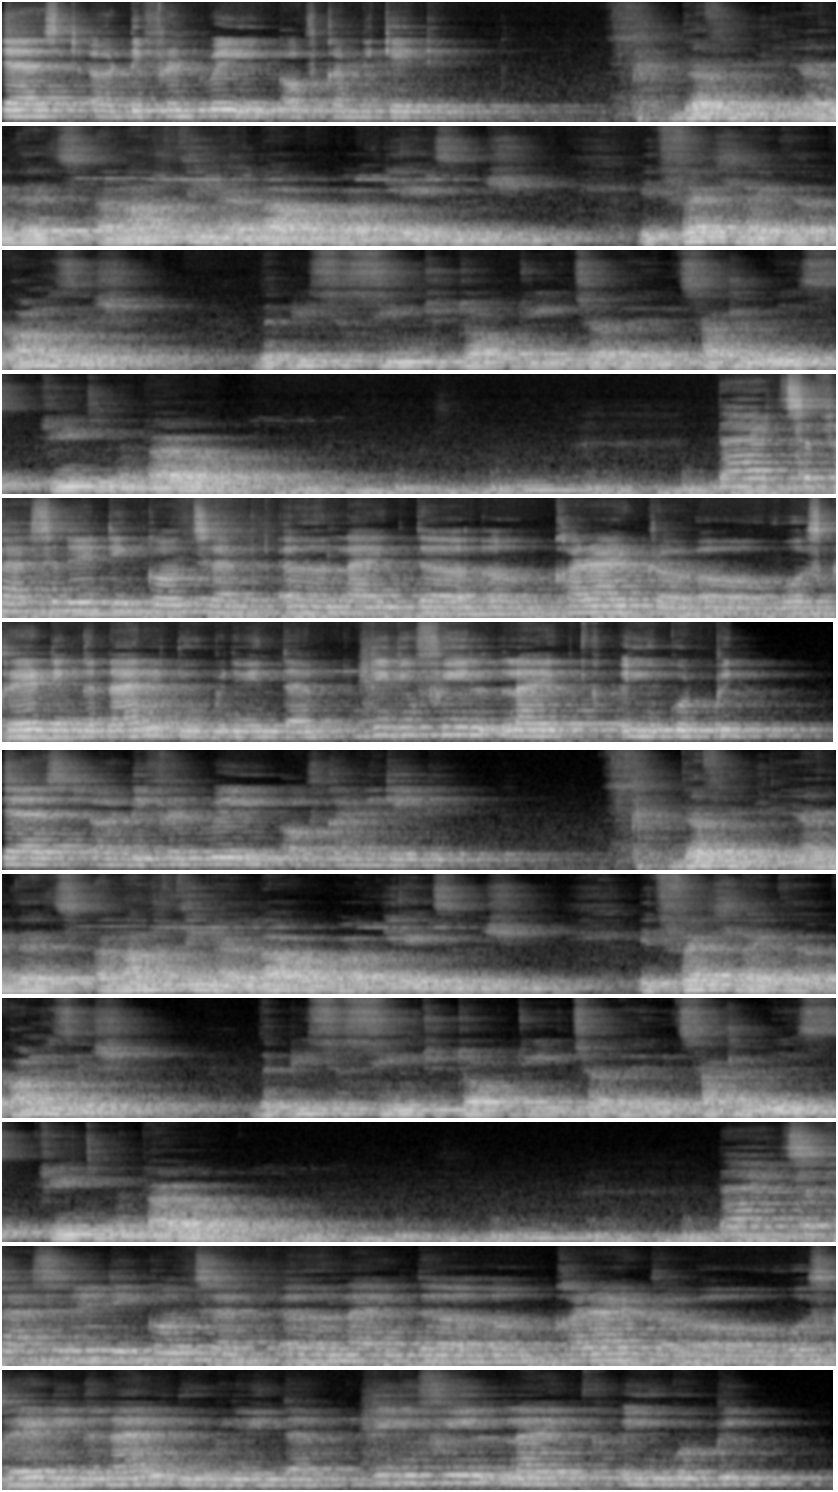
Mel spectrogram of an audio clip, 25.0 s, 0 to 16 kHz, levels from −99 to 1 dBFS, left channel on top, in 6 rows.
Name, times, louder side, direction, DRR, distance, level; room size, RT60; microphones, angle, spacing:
voice 1, 0.0-2.3 5.2-5.3 16.0-23.7 23.9-24.5, left 3 dB, 75° left, 5 dB, 0.4 m, -25 dB
voice 2, 3.0-6.9 7.3-9.0 9.6-12.4 12.7-13.6, left 1 dB, 55° right, -5 dB, 1.0 m, -23 dB
sound 1, 13.5-21.1, left 1 dB, 60° left, 0.9 m, -33 dB
3.7 x 2.7 x 2.9 m, 1.4 s
head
